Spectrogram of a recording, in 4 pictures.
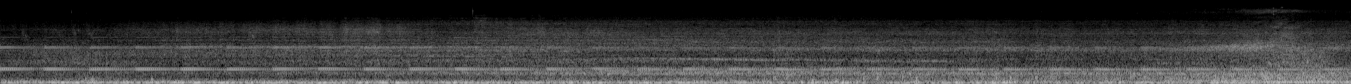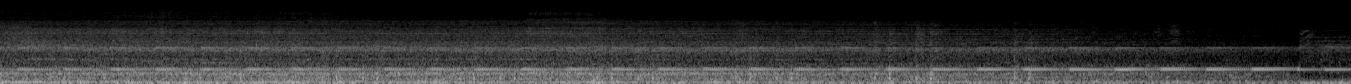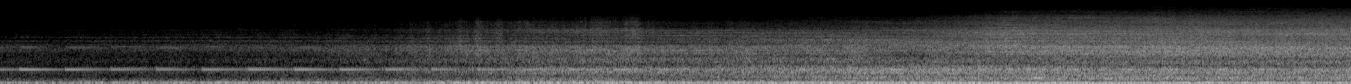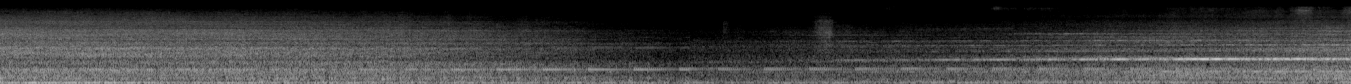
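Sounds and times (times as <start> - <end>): locomotive train passing: 0.0 - 54.0
steady high tone: 0.0 - 54.0
train wheels and rail noise: 0.0 - 54.0.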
